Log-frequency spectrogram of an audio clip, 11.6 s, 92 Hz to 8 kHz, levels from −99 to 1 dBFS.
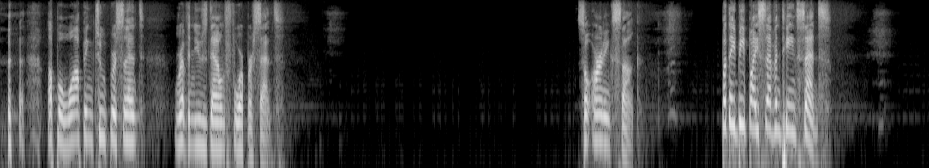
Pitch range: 130-210 Hz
